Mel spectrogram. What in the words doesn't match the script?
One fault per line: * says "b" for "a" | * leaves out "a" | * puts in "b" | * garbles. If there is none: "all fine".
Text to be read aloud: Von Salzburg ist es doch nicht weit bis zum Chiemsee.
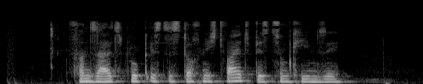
all fine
